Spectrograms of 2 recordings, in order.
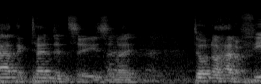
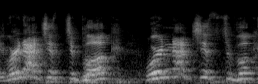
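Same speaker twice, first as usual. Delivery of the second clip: mock indignant yell; 8 semitones higher than usual. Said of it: "She's ye-, yelling".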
